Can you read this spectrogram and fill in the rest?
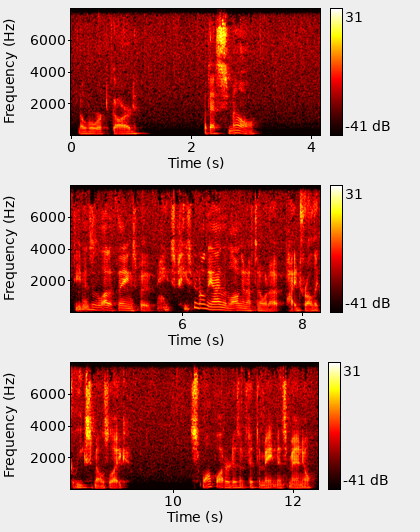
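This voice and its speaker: Casting: actor as skeptical night-shift security boss, male, heavy vocal fry, lively intonation, dry authority, horror audio drama. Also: medium pitch, a little hiss or hum, low-quality recording. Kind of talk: immersive audio drama acting.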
